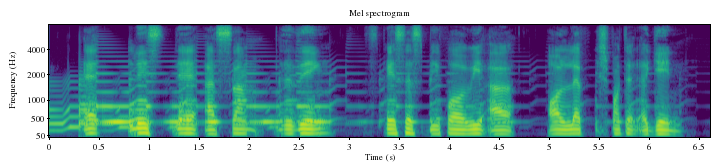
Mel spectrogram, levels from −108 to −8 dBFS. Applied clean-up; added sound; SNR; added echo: neural mask model RNNoise.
